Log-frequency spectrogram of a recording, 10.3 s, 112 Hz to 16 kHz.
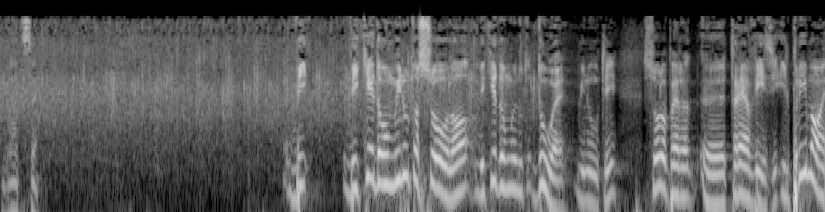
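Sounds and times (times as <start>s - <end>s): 
speech: 0.0s - 0.7s, 3.6s - 10.3s
audience applause: 0.0s - 7.1s.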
